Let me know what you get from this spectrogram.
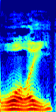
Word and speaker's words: Walle: Now, the original Wally, and that's spelt Wall, W-A-L-L-E, so that's how I'm pronouncing it, Wally, was a mounting system for the iPad.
